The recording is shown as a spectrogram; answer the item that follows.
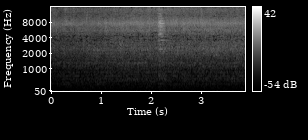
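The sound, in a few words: tomatoes added to frying onions and green chillies, sizzling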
